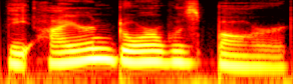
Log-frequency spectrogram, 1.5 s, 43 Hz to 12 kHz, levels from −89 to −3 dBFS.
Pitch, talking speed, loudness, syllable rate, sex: 180 Hz, 205 wpm, -14 LUFS, 5.0 syllables/s, female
